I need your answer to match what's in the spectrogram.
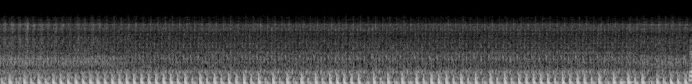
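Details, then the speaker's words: Nearly new KTM 690 Enduro R, just back from the shop for overheating: single-cylinder thump settles into an even idle at about three and a half beats a second; runs now, but the intermittent no-start remains undiagnosed. "i'm not gonna risk it i'm gonna shoot back home bring it back in okay so that's the starting issue i'm having so we're gonna head it back home and bring it back to the shop see what's up you"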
